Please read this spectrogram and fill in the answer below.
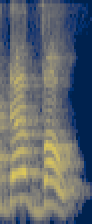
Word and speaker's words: द्वौ: द्वौ, आधा द, वौ, द्वौ भूत सर्गौ लोकेस्मिन्।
